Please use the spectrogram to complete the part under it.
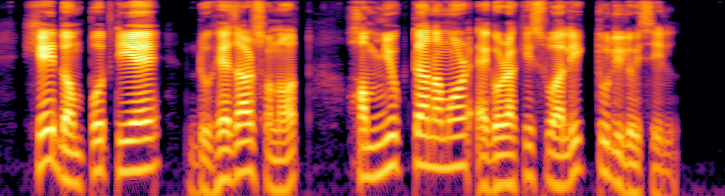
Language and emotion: Assamese, neutral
